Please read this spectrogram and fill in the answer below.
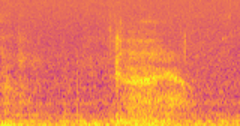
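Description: Near silence: room tone in a pause between spoken sentences, with one faint soft sound like a breath about a second in.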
